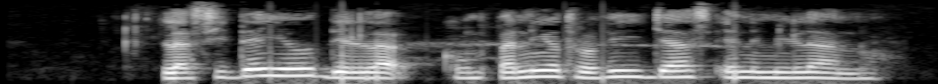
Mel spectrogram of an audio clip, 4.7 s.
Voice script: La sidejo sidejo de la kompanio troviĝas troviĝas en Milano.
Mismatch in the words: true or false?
true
